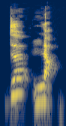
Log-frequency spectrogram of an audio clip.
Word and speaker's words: de la: De la. Attention, de, il faut bien prononcer le E. E. Ce n'est pas est, ce n'est pas et, c'est bien E. Donc on dit de la.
